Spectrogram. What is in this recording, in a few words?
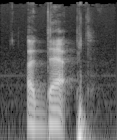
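"adept", US English; pronunciations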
